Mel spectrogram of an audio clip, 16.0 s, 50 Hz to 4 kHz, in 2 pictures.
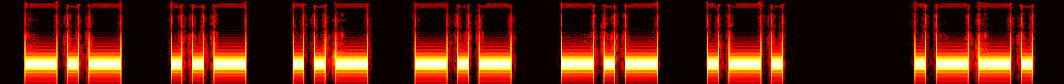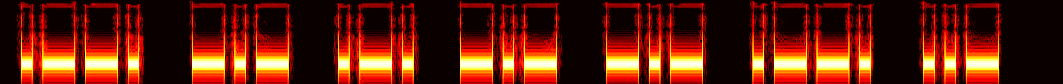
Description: Morse code, heard as a keyed tone, about 15 wpm, spaced as for 12 wpm, 600 Hz. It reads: KUUKKR PPKRKKPU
